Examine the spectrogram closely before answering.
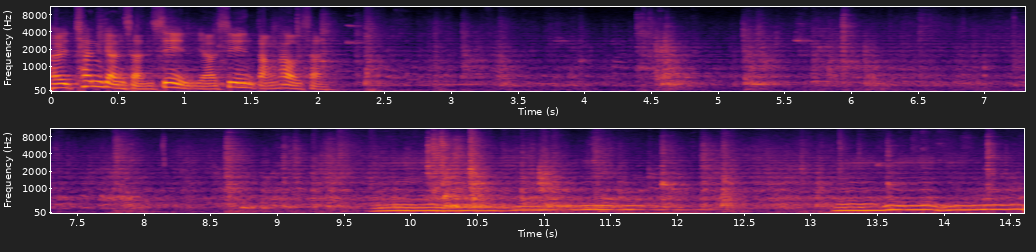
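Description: An elderly man speaks calmly into a microphone through a loudspeaker.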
